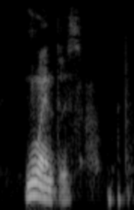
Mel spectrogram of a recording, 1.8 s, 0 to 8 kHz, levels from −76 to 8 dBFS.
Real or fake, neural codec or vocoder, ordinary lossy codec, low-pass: fake; codec, 16 kHz, 2 kbps, FunCodec, trained on Chinese and English, 25 frames a second; MP3, 32 kbps; 7.2 kHz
